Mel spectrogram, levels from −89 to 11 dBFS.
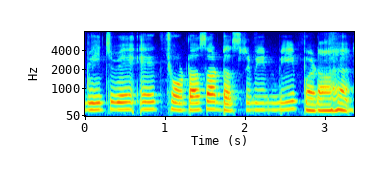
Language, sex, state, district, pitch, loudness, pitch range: Hindi, female, Punjab, Kapurthala, 240 Hz, -16 LUFS, 230-255 Hz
